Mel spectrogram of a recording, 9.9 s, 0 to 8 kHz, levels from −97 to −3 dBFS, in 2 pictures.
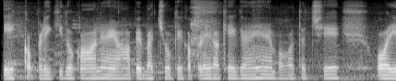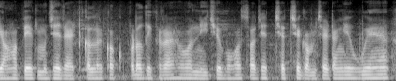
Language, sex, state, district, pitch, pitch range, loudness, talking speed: Hindi, male, Jharkhand, Jamtara, 120 Hz, 120-125 Hz, -19 LUFS, 225 wpm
